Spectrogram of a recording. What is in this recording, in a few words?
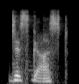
"disgust", Indian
